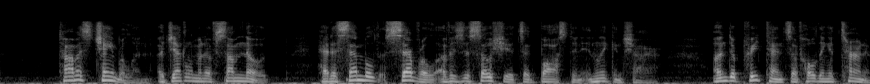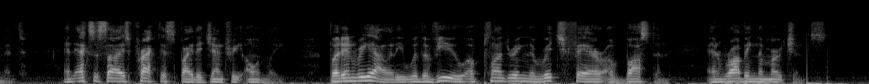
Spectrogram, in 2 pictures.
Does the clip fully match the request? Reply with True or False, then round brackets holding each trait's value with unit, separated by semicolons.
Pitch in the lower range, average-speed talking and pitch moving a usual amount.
True (130 Hz; 160 wpm; 4.5 semitones)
